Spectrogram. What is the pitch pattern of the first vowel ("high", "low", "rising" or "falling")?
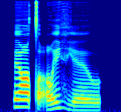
high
